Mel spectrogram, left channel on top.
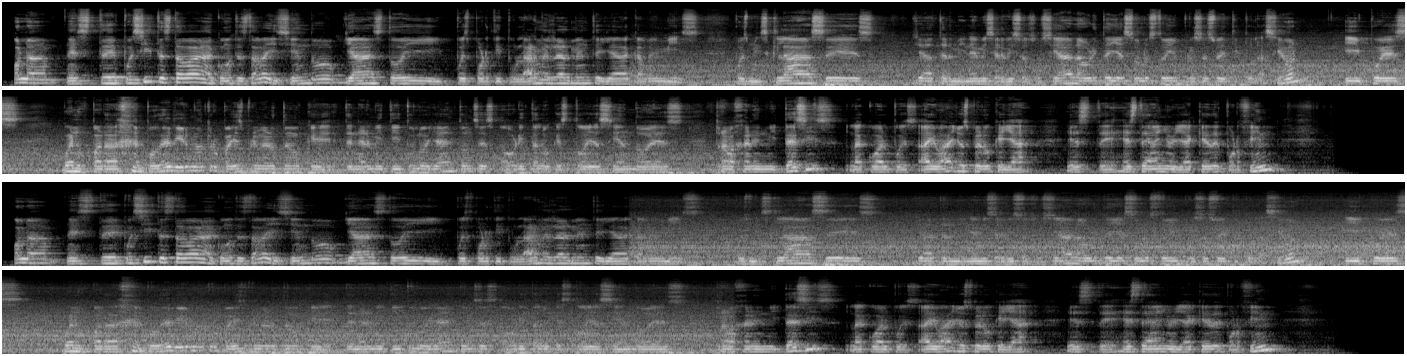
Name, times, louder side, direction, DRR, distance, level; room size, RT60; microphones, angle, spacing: voice 1, 0.1-13.1 13.4-27.4, left 2 dB, 50° left, 2.2 m, -19 dB
sound 1, 6.3-21.4, right 2 dB, 55° right, 2.0 m, -26 dB
26.5 x 9.6 x 5.3 m
head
